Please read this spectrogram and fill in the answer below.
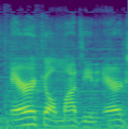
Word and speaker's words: Almonte: So it's Eric Almonte, and Eric spelled with a CK.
